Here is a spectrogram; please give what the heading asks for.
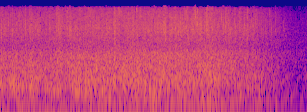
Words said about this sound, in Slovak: Opakuje si tú vetu stále dookola, kým nezačne na vyleštené sklo bubnovať dážď, ktorý ho ukulíše do spánku.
